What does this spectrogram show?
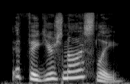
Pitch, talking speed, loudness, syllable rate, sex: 235 Hz, 140 wpm, -18 LUFS, 6.9 syllables/s, female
